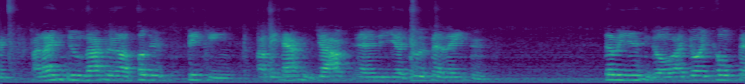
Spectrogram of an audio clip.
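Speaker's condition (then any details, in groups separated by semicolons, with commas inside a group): Mild cerebral palsy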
